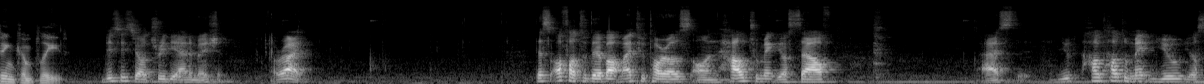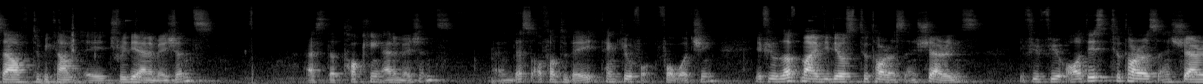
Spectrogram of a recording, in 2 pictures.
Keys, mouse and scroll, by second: 0.0-7.8 drag, 13.3 click, 20.3 click.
